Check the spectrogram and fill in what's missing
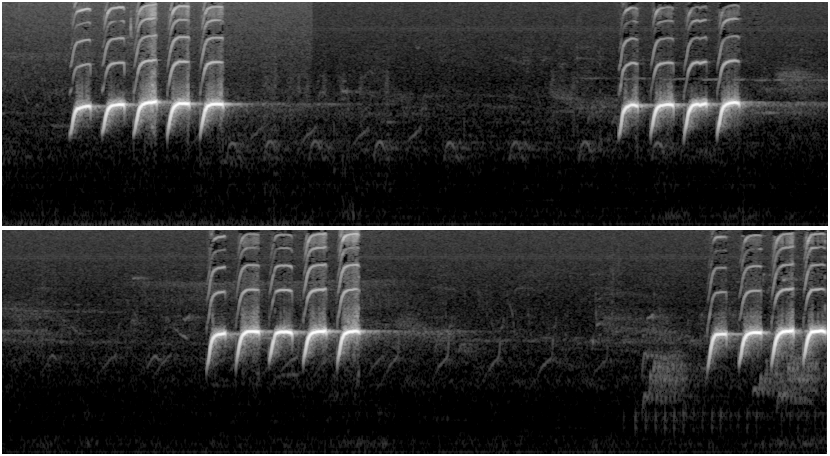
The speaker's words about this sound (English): Witness the clear, sweet whistle of the great crested titmouse.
